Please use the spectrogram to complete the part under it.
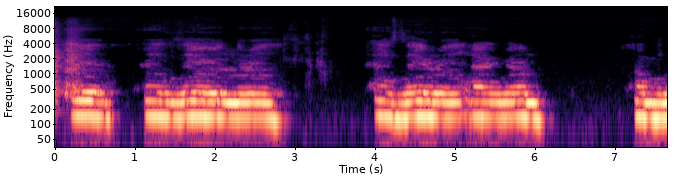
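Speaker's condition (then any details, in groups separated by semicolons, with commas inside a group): Bulbar and upper limb MND, bulbar onset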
